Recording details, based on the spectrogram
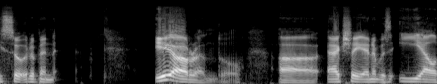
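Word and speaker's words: Eärendil: And the reason is the 2 dots on the A are just telling you that the E and the A are their own syllables.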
